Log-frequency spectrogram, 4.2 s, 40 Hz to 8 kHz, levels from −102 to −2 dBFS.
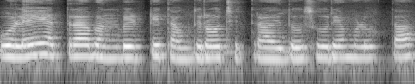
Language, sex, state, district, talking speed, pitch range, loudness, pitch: Kannada, female, Karnataka, Shimoga, 130 wpm, 215-230 Hz, -15 LUFS, 215 Hz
